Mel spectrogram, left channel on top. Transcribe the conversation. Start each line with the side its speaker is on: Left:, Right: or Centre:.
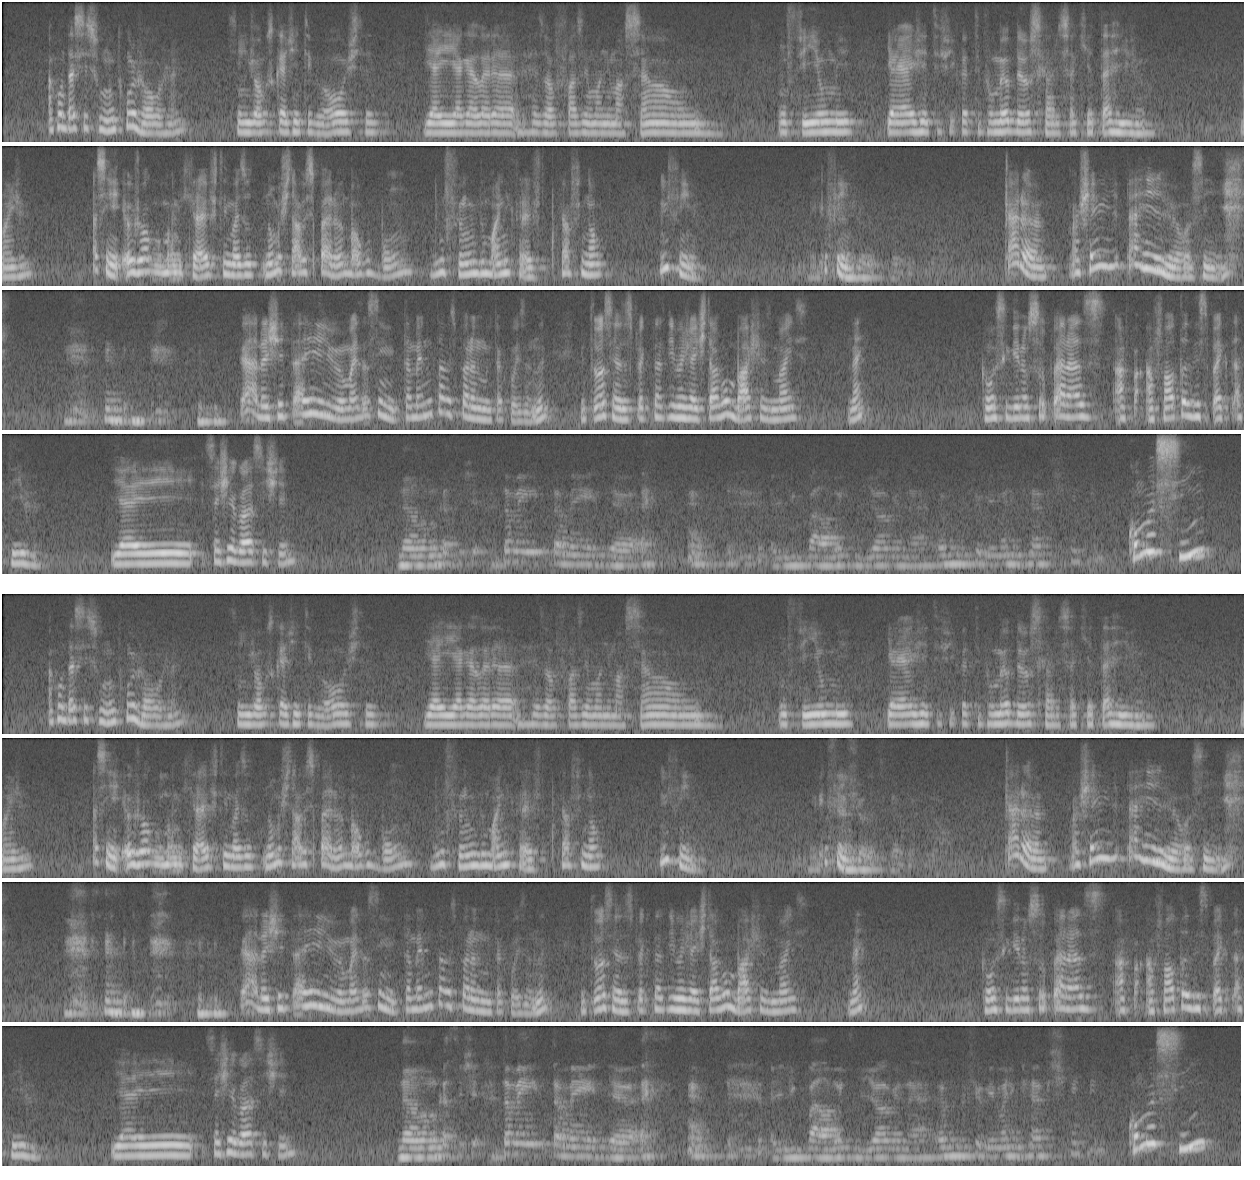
Left: Acontece isso muito com jogos, né? Sim, jogos que a gente gosta, e aí a galera resolve fazer uma animação, um filme, e aí a gente fica tipo, meu Deus, cara, isso aqui é terrível. Manja? Assim, eu jogo
Right: Sim.
Left: Minecraft, mas eu não estava esperando algo bom de um filme do Minecraft, porque afinal, enfim,
Right: O
Left: enfim,
Right: que que você achou desse filme, afinal?
Left: cara, eu achei terrível, assim. <laughs>
Right: <laughs>
Left: Cara, achei terrível, mas assim, também não estava esperando muita coisa, né? Então, assim, as expectativas já estavam baixas, mas, né? conseguiram superar as- a, fa- a falta de expectativa. E aí, você chegou a assistir?
Right: Não, nunca assisti. Também, também, é, <laughs> a gente fala muito de jogos, né? Eu nunca joguei Minecraft.
Left: Como assim?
